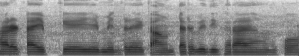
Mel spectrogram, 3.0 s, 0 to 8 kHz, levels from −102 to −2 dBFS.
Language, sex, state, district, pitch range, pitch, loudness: Hindi, male, Maharashtra, Gondia, 115-120 Hz, 115 Hz, -20 LUFS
